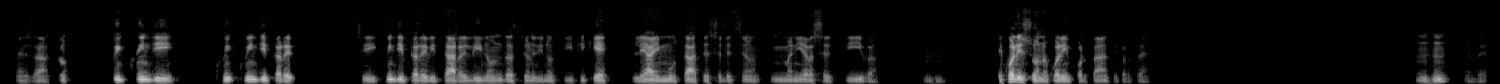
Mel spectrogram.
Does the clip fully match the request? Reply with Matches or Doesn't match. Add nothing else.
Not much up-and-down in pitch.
Doesn't match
